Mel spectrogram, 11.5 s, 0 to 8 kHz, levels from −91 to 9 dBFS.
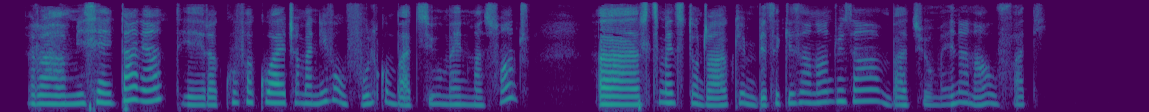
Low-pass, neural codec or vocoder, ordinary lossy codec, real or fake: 7.2 kHz; none; none; real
